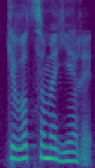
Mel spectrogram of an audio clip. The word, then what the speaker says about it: Gewürzsommelière: Gewürzsommeliere.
